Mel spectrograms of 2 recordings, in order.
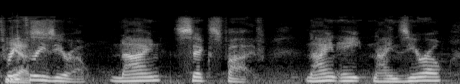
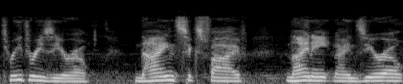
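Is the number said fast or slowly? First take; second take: slowly; fast. First: The number is said slowly. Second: The number is said fast.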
